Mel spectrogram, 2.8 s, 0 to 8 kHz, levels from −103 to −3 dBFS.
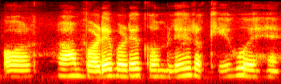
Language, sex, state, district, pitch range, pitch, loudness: Hindi, female, Rajasthan, Jaipur, 180-195 Hz, 185 Hz, -16 LUFS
